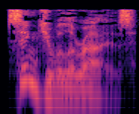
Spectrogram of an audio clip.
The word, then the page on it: singularize: British English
